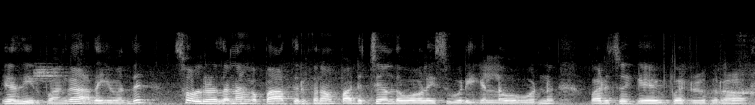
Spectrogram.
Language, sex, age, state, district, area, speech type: Tamil, female, 60+, Tamil Nadu, Tiruppur, rural, spontaneous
